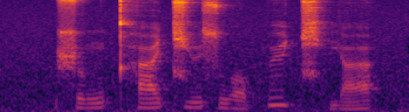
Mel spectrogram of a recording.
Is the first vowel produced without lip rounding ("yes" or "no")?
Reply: no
